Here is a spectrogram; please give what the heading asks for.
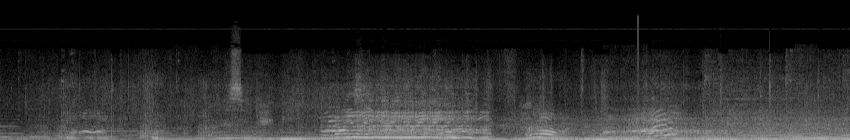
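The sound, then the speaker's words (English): A horse whinnies several times while its hooves clop as it is ridden across a dried-out streambed onto a woodland path, with a voice talking over the sounds. “She rides the horse across the bed of a stream that has dried out and follows a path through the woods.”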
